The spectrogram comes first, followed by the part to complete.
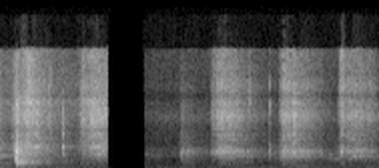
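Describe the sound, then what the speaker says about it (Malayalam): Flattened rice (poha) roasts in a hot dry pan, heard as faint scraping and rustling stirring strokes in short bursts, with a brief silent pause between them. "ചൂടായ പാനിലേക്ക് വറുത്തെടുക്കാനുള്ള അവിൽ ഇട്ട് കൊടുക്കുക"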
